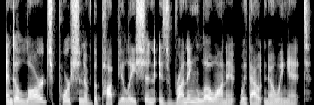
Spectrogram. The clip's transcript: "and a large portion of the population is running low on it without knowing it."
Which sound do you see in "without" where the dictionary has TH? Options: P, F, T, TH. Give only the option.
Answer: TH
